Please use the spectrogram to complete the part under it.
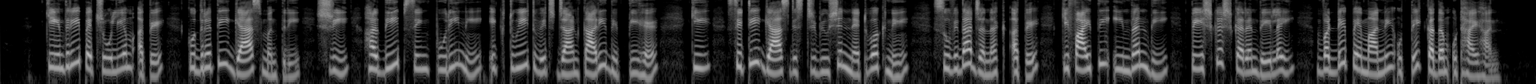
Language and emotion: Punjabi, neutral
